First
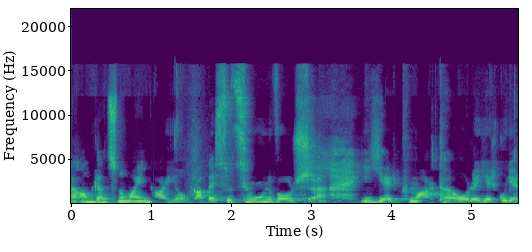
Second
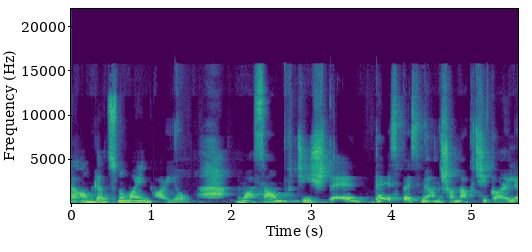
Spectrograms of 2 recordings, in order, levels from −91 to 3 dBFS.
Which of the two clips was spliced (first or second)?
first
